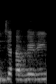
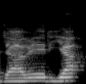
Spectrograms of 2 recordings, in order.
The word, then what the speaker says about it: जवेरिया: जावेरी नहीं है, जावेरिया। जावेरिया। मैं भी पहले गलत प्रोनाउंस करता था उसके नाम। ठीक है, हाँ, जावेरिया। जवेरिया, जवेरिया, जा भी नहीं, जवेरिया, जवेरिया।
